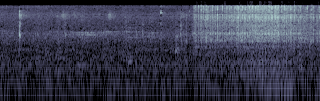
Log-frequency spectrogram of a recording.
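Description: A sewing machine stitches a blouse, a steady close mechanical whirr with faint ticking that grows slightly louder and brighter in the last couple of seconds; no talking.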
